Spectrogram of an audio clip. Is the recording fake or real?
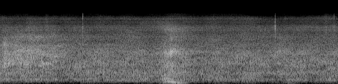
fake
